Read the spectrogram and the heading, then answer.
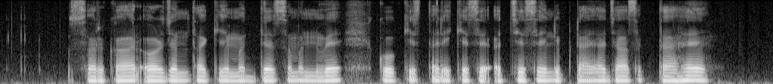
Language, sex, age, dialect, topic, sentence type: Hindi, male, 18-24, Garhwali, banking, question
